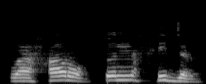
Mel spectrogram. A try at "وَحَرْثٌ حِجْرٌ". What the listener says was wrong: Jangan terjeda. Waharsun. Nah, bukan. Waharsun hijar.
